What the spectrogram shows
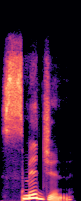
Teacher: Two syllables. The stress is on the first syllable.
